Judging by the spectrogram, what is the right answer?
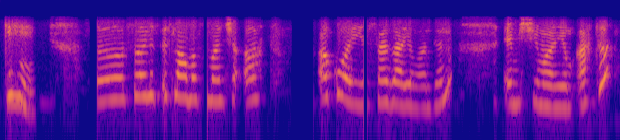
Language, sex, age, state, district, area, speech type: Kashmiri, female, 18-30, Jammu and Kashmir, Ganderbal, rural, conversation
